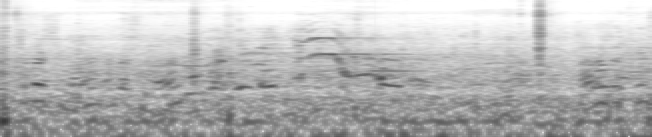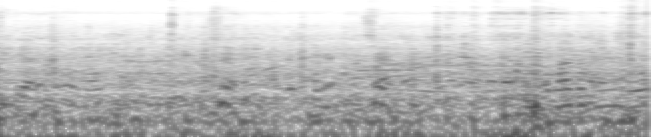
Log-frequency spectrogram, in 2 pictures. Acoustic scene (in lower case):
park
